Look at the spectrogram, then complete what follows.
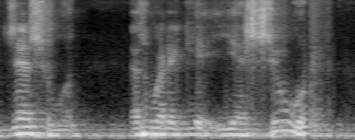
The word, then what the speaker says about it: Jeshua: name is called jesus but when you read ezra the second chapter is pronounced jeshua that's where they get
